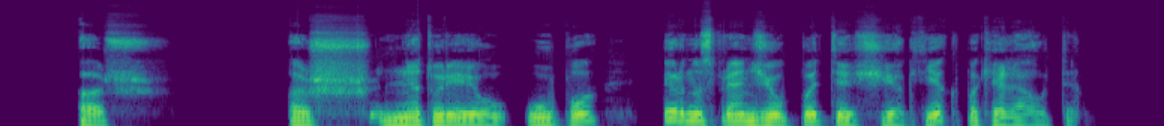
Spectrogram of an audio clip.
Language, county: Lithuanian, Šiauliai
